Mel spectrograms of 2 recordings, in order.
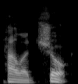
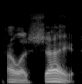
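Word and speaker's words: Palaszczuk: closed before Anastasia petuk which is what we're told by uh polish Australians is the actual pronunciation of her name in Polish palad chuk but she told she's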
